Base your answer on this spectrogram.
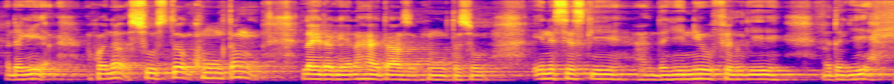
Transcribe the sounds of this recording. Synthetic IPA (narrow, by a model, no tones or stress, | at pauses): hɐdɐɡiɐkʰojnɐsustɐkʰuŋk̚tɐŋ | lɐjɾɐɡeanɐɦajtas̬ukʰuŋuk̚tɐsu | inisisɡiɐdɐɡinjupʰilɡi | mɐdɐɡi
